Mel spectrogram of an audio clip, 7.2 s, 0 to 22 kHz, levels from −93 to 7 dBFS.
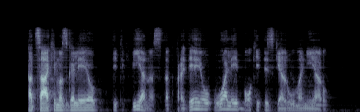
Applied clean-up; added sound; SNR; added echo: neural mask model DeepFilterNet 3.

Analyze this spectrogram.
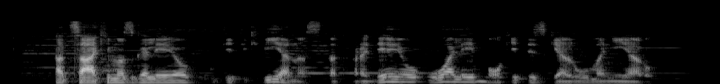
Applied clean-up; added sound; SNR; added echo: classical method WPE with log-MMSE.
